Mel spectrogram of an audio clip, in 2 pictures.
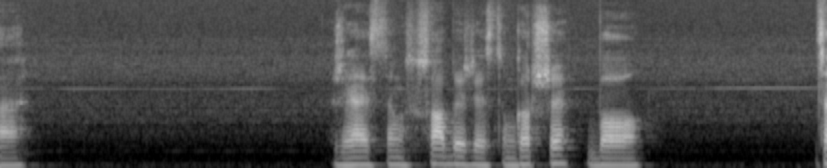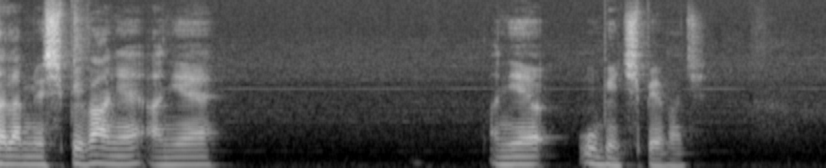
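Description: A man speaks calmly and close by, in short phrases with pauses.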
